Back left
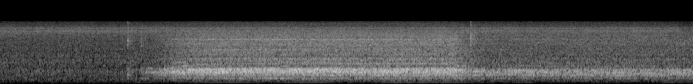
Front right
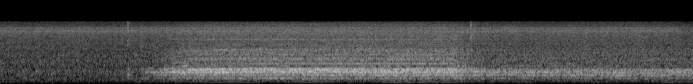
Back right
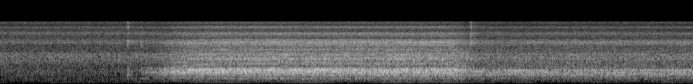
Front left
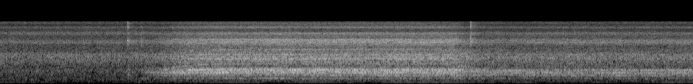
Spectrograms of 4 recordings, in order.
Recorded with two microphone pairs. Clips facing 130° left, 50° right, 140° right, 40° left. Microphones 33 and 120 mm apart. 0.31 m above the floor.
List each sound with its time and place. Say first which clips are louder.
1.3 s a hair dryer: back left 3 dB, back right 4 dB; 175° left, 3 m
